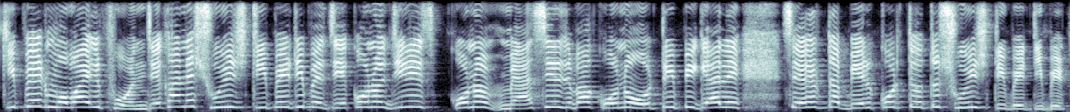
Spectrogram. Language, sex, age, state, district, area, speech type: Bengali, female, 18-30, West Bengal, Purba Medinipur, rural, spontaneous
